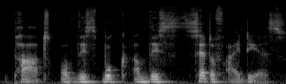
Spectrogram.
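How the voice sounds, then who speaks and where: Speaking at a fairly slow pace with a non-native accent, a man is heard on a very clean recording with a silent background. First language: not English. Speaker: video blogger. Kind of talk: rant. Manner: halting, repeats words.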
